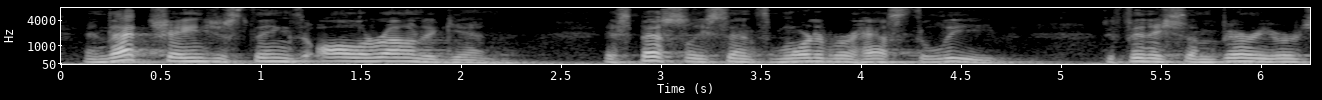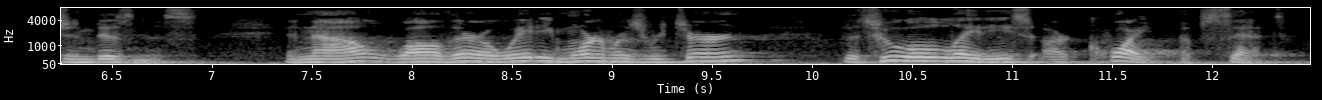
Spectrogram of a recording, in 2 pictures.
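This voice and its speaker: High-pitched male radio play narrator. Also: moderate pace, a little mellow. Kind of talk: old-time radio scripted narration.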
